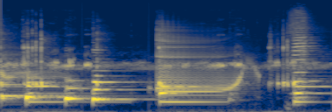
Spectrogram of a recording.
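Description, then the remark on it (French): A cartoonish small, hungry frog croaking: three short twangy croaks, then a longer drawn-out croak that bends upward, and a final quick one, loud with no one talking. “la petite grenouille est affamée.”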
